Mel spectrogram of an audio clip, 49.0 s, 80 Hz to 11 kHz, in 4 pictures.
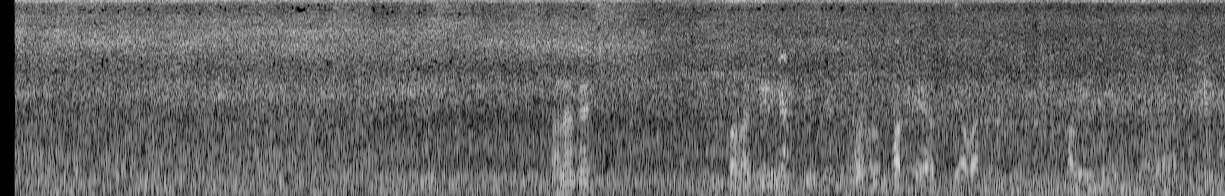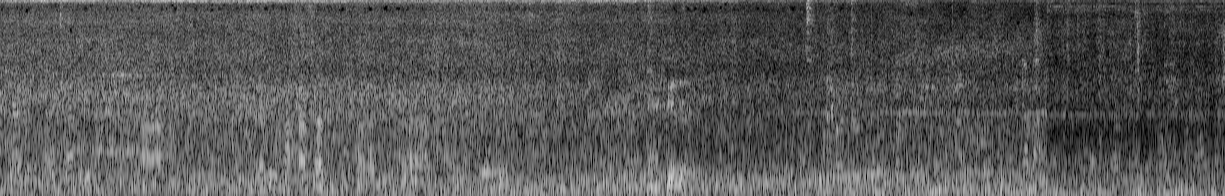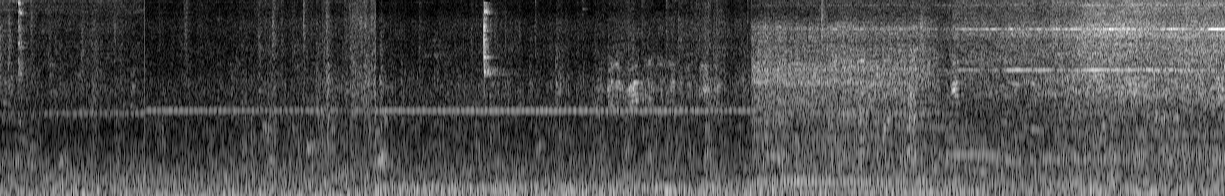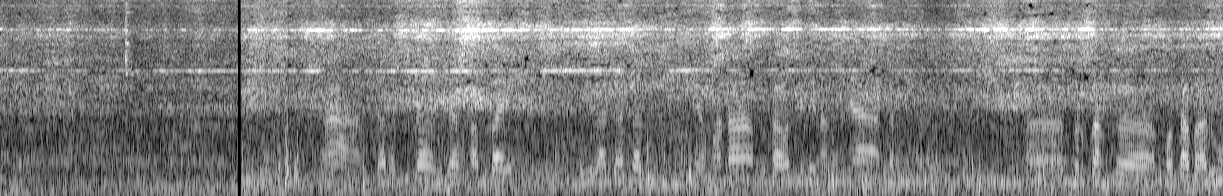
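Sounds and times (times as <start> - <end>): aircraft engines rumbling: 0.2 - 48.9
high engine whine: 0.2 - 48.9
passengers' voices: 5.5 - 29.2, 30.0 - 38.4.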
